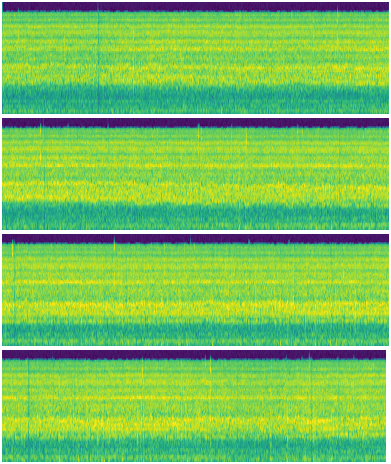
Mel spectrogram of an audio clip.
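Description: Ski-Doo snowmobile engine running steadily at cruising speed, heard from aboard the sled. Its droning note holds nearly constant, settling slightly lower about ten seconds in.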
